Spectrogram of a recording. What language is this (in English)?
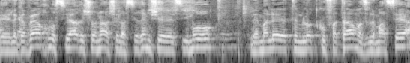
Hebrew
